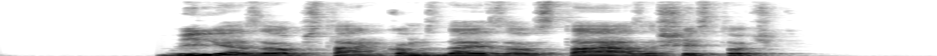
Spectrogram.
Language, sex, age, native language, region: Slovenian, male, 30-49, Slovenian, Gorenjska region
